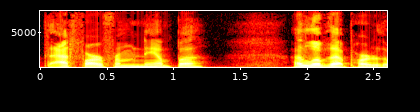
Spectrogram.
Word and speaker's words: Nampa: Ryan Driscoll of Nampa, Idaho, rhymes with Tampa.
